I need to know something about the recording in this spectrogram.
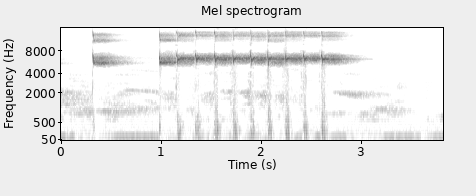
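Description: A small parrot trills in a fast, rapid run of high chirps.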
